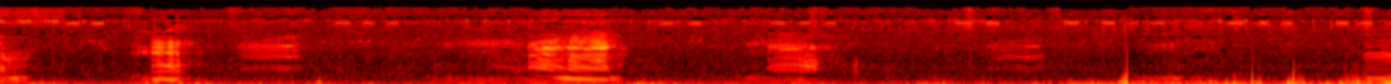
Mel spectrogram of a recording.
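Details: Cows of a tame herd walking home over a small bridge, several short moos and bellows scattered through the recording, with constant low rumbling, footfalls and clattering knocks toward the end.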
